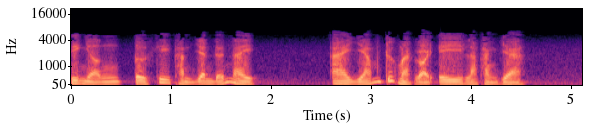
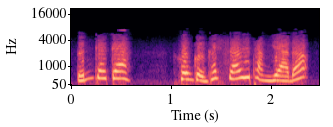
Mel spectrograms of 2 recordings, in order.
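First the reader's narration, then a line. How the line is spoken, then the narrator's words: Provoking call. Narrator (Vietnamese): Hoàng Dung muốn gây rối tâm lý của Cừu Thiên Nhận, bèn kêu lên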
